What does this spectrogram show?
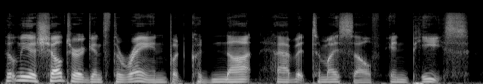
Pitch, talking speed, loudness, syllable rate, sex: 115 Hz, 200 wpm, -21 LUFS, 4.6 syllables/s, male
